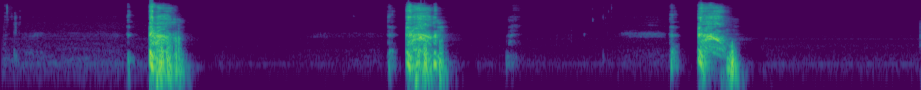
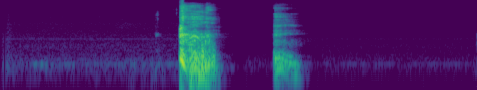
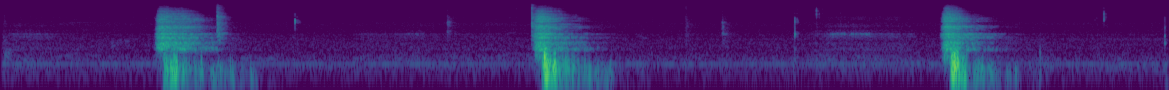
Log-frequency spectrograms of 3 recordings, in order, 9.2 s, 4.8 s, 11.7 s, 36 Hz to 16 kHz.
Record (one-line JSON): {"three_cough_length": "9.2 s", "three_cough_amplitude": 32768, "three_cough_signal_mean_std_ratio": 0.24, "cough_length": "4.8 s", "cough_amplitude": 32768, "cough_signal_mean_std_ratio": 0.2, "exhalation_length": "11.7 s", "exhalation_amplitude": 16678, "exhalation_signal_mean_std_ratio": 0.2, "survey_phase": "beta (2021-08-13 to 2022-03-07)", "age": "45-64", "gender": "Male", "wearing_mask": "No", "symptom_none": true, "smoker_status": "Never smoked", "respiratory_condition_asthma": false, "respiratory_condition_other": false, "recruitment_source": "REACT", "submission_delay": "2 days", "covid_test_result": "Negative", "covid_test_method": "RT-qPCR", "influenza_a_test_result": "Negative", "influenza_b_test_result": "Negative"}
